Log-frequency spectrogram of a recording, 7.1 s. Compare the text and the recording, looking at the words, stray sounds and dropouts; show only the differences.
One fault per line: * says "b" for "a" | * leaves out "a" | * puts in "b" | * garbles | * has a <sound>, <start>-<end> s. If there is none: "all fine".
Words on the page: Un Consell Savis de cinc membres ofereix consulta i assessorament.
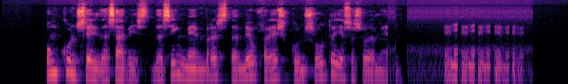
* puts in "de"
* puts in "també"
* has a dropout, 4.8-5.0 s
* has a laugh, 5.6-6.6 s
